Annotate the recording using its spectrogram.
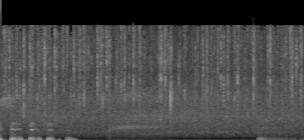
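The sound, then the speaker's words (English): Soft, steady rain hisses continuously in the background, with a person's voice briefly speaking over it at the start and again near the end. “As much as I would love to spend the day just curled up with you watching the rain fall, I do have to do work occasionally.”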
